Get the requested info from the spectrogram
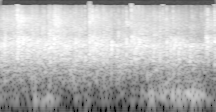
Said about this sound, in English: Man, look, I got to give that a round of applause, because I'm sitting here drinking it in, listening to our young brother.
